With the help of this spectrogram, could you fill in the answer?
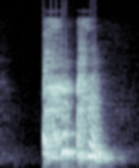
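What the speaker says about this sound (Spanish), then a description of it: "perdón que me dio un poquito de carraspera aquí" Two quick, harsh throat clearings sound close up, one right after the other, with silence before.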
